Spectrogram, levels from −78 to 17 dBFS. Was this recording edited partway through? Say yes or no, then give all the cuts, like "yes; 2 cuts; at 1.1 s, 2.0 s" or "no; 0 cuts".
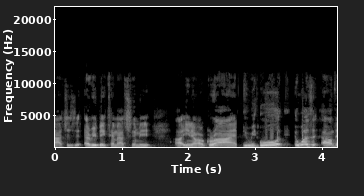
yes; 1 cut; at 2.7 s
